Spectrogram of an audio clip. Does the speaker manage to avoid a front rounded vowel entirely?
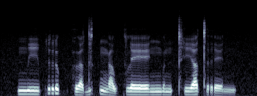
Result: yes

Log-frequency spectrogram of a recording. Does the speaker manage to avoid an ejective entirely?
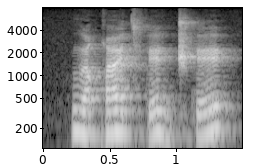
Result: no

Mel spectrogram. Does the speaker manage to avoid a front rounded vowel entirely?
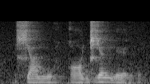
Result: yes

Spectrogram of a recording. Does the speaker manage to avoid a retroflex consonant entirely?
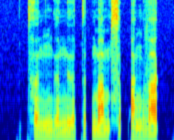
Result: yes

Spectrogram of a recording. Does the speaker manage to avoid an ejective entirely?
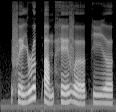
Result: yes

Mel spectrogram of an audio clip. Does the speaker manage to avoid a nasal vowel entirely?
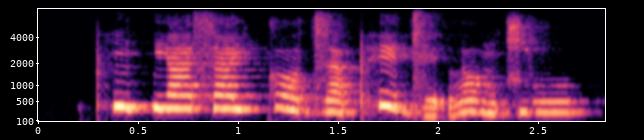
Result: no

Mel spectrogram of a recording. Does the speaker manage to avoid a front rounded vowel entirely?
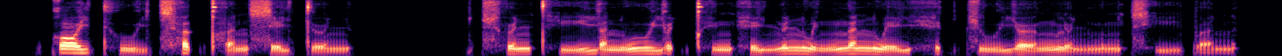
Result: no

